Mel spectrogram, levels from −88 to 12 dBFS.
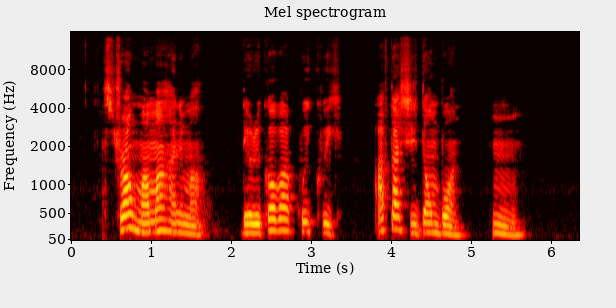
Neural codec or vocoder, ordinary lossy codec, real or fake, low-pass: none; none; real; 14.4 kHz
